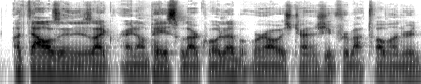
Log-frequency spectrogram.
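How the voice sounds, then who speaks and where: Noticeable background noise sits behind this recording. A man speaks with a very deep, low pitch. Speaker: agency founder vlogger. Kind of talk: casual video journal. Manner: casual with many fillers.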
